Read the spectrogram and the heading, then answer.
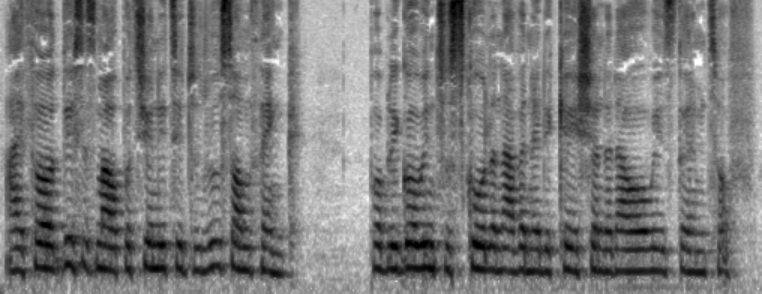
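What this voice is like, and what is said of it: African accent mixed with Liverpool. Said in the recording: “my accent hasn't changed. It's just sort of got mixed with the African and the Liverpoolian together.”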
